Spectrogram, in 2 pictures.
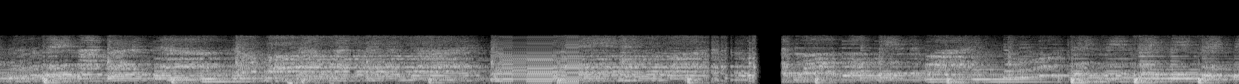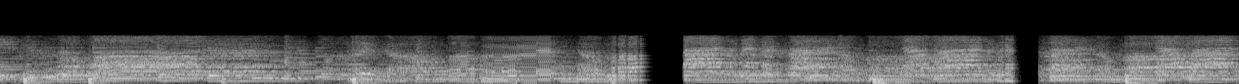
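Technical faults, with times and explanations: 5.01–5.83 s and 16.93–17.93 s, robotic sound from repeated short buffers: a rigid metallic buzz with a fixed pitch near 50 Hz. Most of the first stretch and about half of the second are repeats, likely of a 20 ms buffer re-played while fresh audio lagged. A spectrogram shows evenly spaced harmonic lines at 50 Hz multiples, and the waveform shows roughly repeating 20 ms cycles.
7.08–7.53 s and 18.55–18.80 s, repeated packet loss (robotic sound): choppy, metallic sound. Six holes in the first stretch and three in the second, none longer than 35 ms, were each patched by extending the preceding sound. This concealed roughly a quarter of each span. On a spectrogram, brief smeared columns break up the texture. The waveform shows short looped segments.
7.55–7.83 s, 18.80–19.24 s and 22.51–22.87 s, long network dropout: the sound carries on briefly as a fading buzz, then drops to silence for about 190 ms, 280 ms and 140 ms respectively before resuming with material missing. 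This is likely a network stall. A spectrogram shows a smeared tail fading into an empty band, and the waveform flattens.
22.42–22.45 s, short concealed packet loss: a quick smear or wobble where about 20 ms never arrived. The gap was bridged by continuing the prior sound and crossfading back. A spectrogram shows a tiny blurred patch, and the waveform shows a slight discontinuity.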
